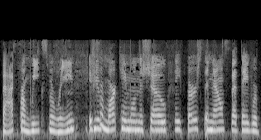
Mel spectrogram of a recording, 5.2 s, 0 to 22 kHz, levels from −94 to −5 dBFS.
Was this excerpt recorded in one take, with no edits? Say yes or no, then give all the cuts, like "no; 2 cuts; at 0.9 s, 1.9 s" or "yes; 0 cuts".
no; 2 cuts; at 2.0 s, 3.5 s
